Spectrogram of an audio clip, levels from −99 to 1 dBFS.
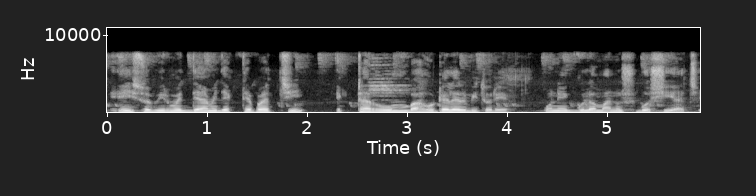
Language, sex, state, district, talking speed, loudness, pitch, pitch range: Bengali, male, Assam, Hailakandi, 150 wpm, -16 LUFS, 145 Hz, 130-150 Hz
